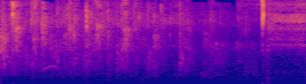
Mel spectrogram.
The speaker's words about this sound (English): You could clap by all means. That's exceptionally good news.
